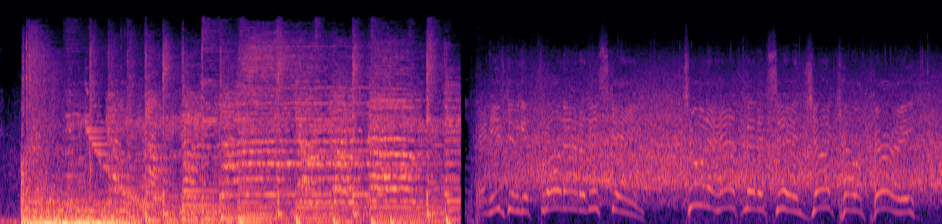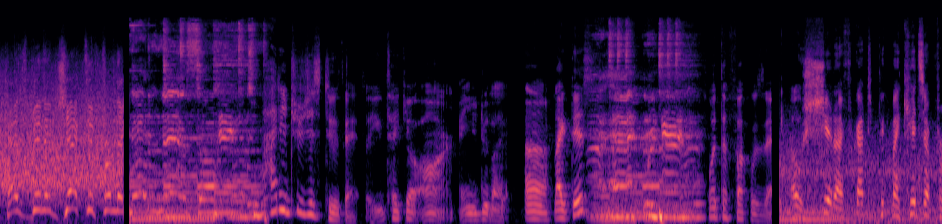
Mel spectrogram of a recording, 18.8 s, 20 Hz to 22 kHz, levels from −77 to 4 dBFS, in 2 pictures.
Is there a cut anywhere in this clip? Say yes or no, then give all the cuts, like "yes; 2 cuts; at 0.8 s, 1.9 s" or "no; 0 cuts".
yes; 1 cut; at 6.0 s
